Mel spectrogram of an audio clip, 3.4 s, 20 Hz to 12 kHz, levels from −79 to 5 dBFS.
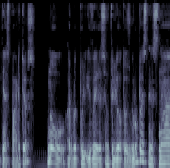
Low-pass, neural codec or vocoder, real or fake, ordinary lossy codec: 10.8 kHz; none; real; MP3, 48 kbps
